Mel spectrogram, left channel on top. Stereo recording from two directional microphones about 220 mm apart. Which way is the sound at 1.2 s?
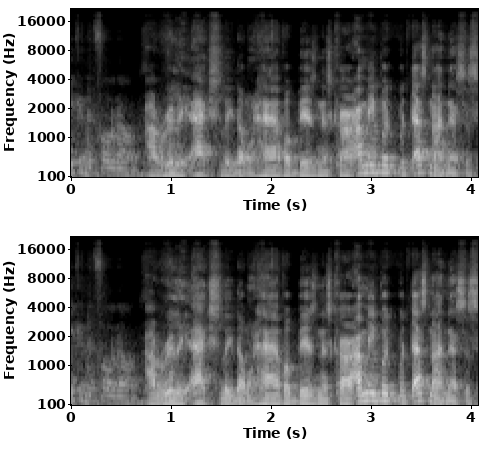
90° right.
